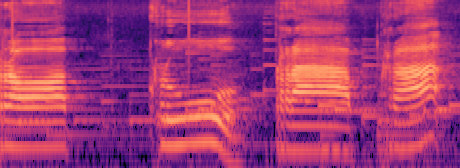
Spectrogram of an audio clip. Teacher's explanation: ออกเสียงควบกันทั้งสองตัวมีรอเรือก็ต้องกระดกลิ้นด้วยนะครับ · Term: คำควบกล้ำแท้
